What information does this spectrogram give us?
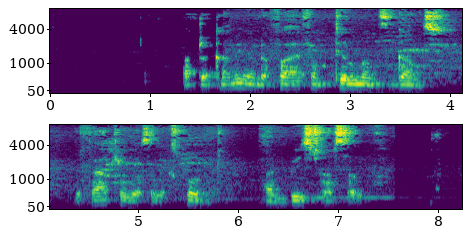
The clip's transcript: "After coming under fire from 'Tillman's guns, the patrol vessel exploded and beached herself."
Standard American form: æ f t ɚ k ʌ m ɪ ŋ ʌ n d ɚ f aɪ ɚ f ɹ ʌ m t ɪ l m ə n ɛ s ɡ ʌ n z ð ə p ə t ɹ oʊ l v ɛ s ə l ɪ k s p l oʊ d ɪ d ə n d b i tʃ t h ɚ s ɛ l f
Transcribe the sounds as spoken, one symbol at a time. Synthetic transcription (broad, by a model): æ f t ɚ k ʌ m ɪ ŋ ʌ n d ɚ f aɪ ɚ f ɹ ʌ m t ɪ l m ə n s ɡ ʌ n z ð ə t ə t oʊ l w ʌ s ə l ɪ k s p l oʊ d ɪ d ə n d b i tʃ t h ɚ s ɛ l f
